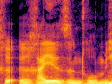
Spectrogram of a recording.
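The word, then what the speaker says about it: Reye-Syndrom: Dieses Syndrom nennt sich Reihe-Syndrom. Ich glaube, so spricht man das aus. Ne? Ja.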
